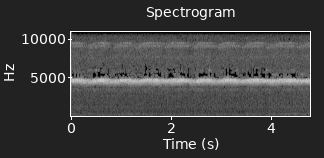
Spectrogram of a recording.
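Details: In pitch-dark autumn night in Japan, insects produce an unbroken, piercing high trill, steady in level, with a faint higher band above and soft low background noise.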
